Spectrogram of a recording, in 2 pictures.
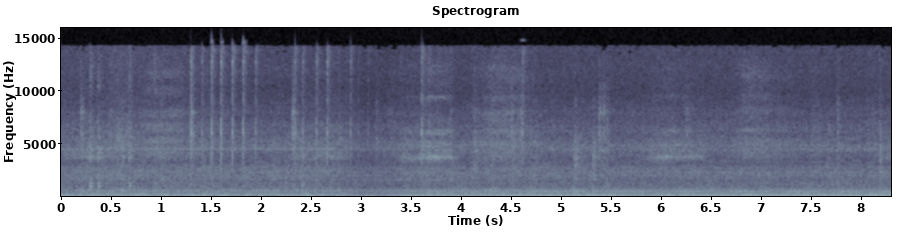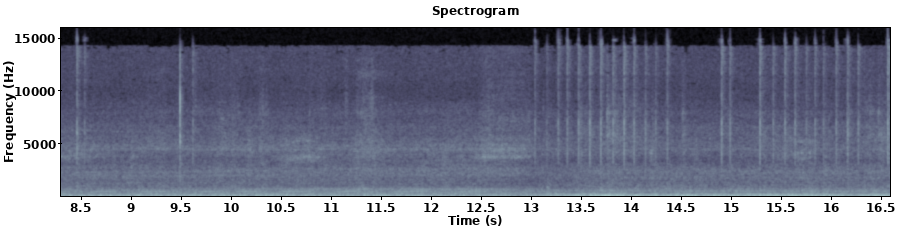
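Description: Passenger train running along the line, a steady rumble with a faint steady tone over it, getting louder about thirteen seconds in.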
